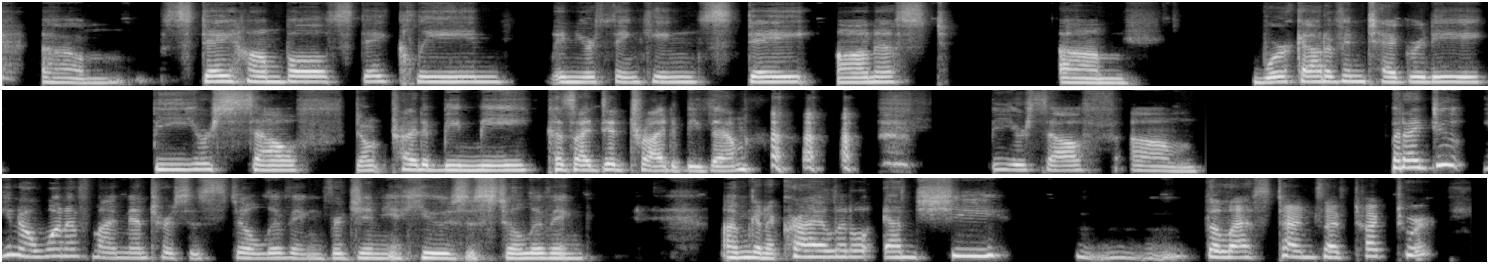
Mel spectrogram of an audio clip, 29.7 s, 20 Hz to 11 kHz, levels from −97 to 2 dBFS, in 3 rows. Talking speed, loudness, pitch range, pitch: 125 wpm, -16 LUFS, 185-220 Hz, 195 Hz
